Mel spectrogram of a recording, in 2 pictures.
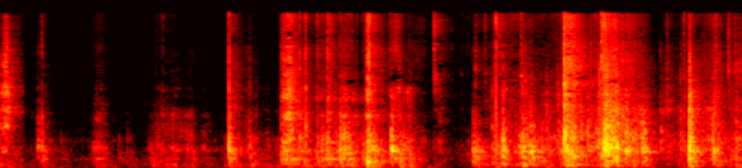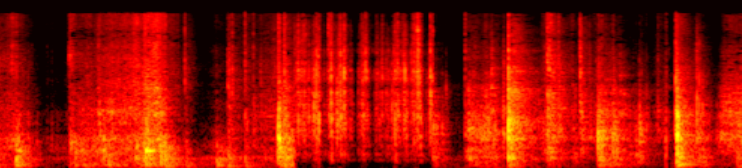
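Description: A Lord of the Rings Mini Epics figure box being opened up close: irregular bursts of cardboard and plastic rustling, tapping and crinkling, with short quiet gaps between handling sounds.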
